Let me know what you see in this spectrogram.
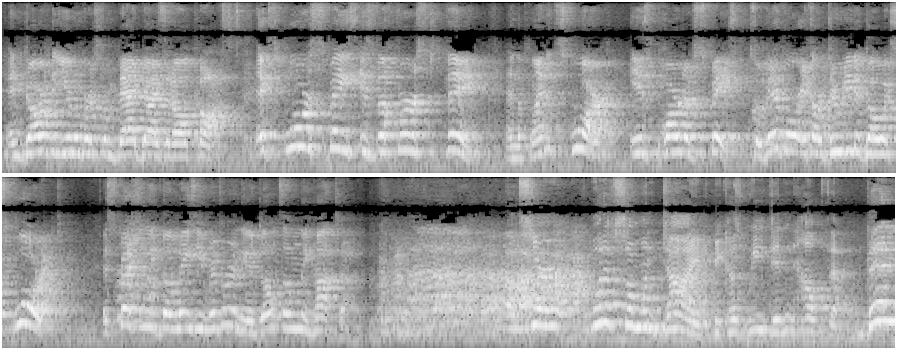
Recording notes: The live audience at Tacoma Little Theatre gets to choose the fate of our heroes. Live recording of SPACIES!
